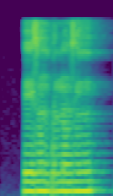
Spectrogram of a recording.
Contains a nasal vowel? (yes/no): yes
